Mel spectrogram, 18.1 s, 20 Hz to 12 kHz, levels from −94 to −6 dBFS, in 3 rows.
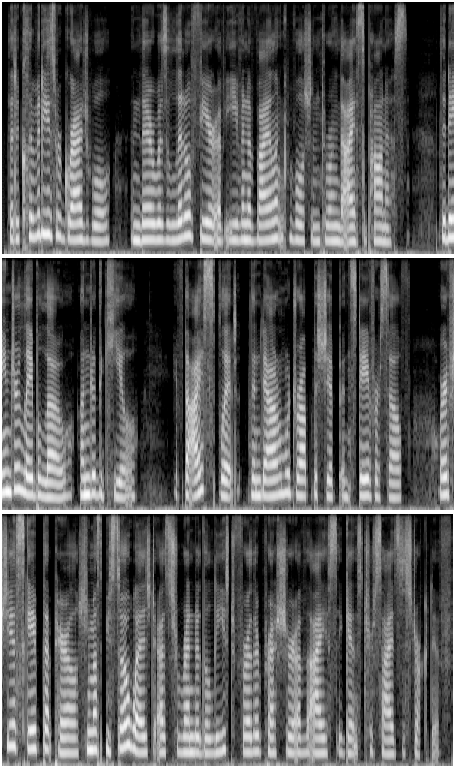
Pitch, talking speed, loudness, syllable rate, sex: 220 Hz, 210 wpm, -18 LUFS, 6.1 syllables/s, female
